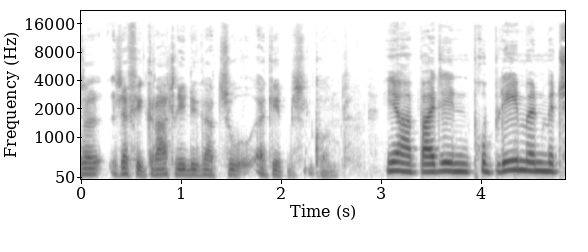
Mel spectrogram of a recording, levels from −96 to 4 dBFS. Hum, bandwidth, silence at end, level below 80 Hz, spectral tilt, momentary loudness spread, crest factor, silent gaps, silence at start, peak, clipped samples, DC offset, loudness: none; 16.5 kHz; 0 s; -80 dBFS; -6 dB/octave; 16 LU; 18 dB; none; 0 s; -18 dBFS; under 0.1%; under 0.1%; -34 LUFS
